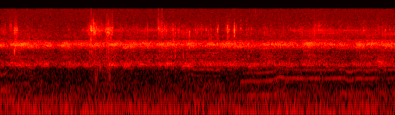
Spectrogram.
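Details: Chorus of frogs in rice paddies near Madiun, Indonesia, following a night of torrential rain and gusty wind; a continuous shrill, buzzing wall of calls peppered with crisp clicks, with a faint low whine appearing in the second half.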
